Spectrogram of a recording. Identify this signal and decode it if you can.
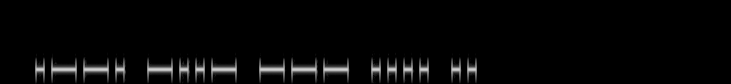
Morse code, heard as a keyed tone, about 15 wpm, 700 Hz. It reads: PXOHI
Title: Code Groups - 5 Letters - 15wpm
